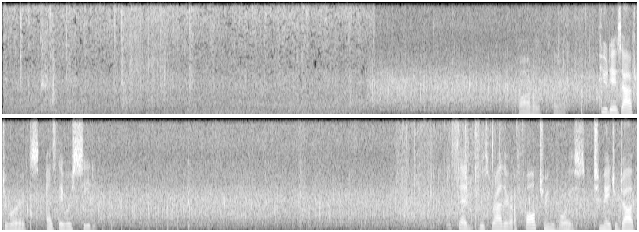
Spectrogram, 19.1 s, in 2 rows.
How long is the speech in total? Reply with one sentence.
You can hear the speech for 6 seconds altogether.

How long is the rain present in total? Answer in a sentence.
The rain can be heard for 19 seconds in total.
